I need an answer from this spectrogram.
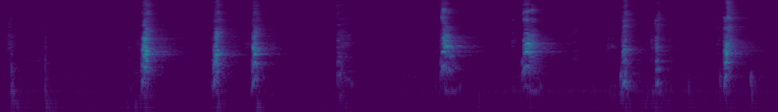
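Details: Husky known as the stamping dog, barking to rouse a resting cat that tries to fend it off indoors; loud woofy barks in loose clusters of two or three with quiet gaps, about nine barks in all.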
